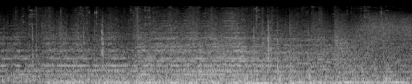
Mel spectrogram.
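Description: Pharaoh's horses and chariots thunder past in pursuit, a dense, continuous rumble of galloping hooves and rolling wheels, loud and close with no pause.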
